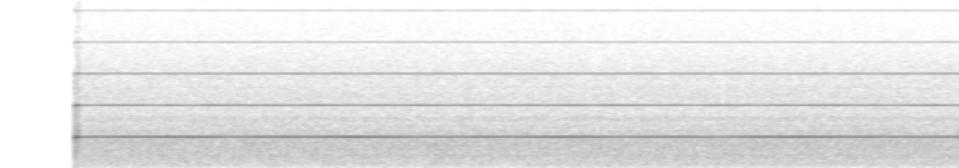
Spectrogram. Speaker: и писк создают современной и особенно не подготовленные для использования в аудиоаппаратуре импульсные источники питания и генерирует достаточно сильный гул и писк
